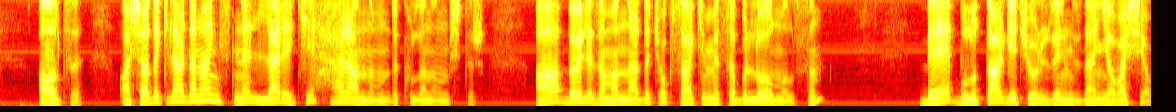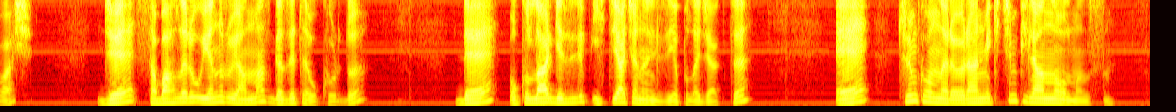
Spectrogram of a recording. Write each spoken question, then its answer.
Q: Aşağıdakilerden hangisine ler eki her anlamında kullanılmıştır?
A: Cevap C. Sabahları uyanır uyanmaz gazete okurdu.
